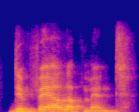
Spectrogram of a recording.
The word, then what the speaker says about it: development: Here, this is one of my favorite words because most of the people mispronounce it. Okay. It's development.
